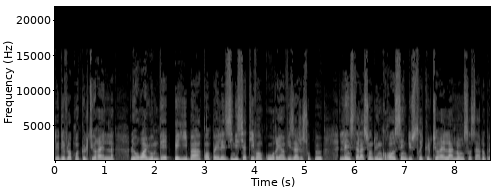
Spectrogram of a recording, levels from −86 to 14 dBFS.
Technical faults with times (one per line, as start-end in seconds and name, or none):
none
